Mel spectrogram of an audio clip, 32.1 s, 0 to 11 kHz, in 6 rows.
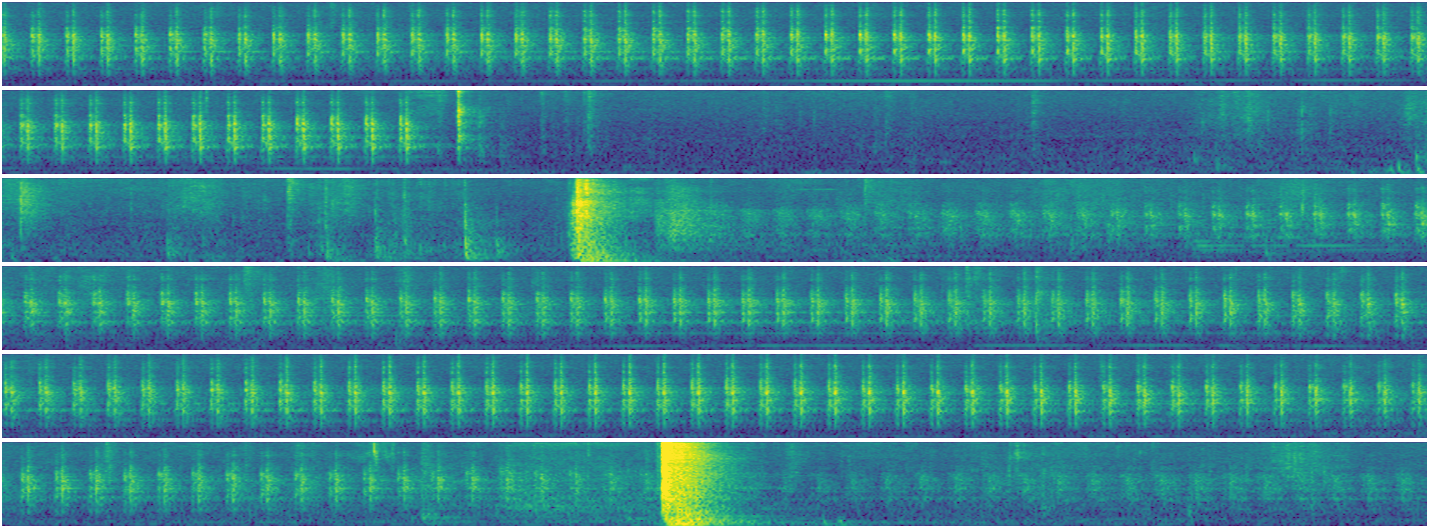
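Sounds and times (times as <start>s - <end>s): rapid even ticking: 0.0s - 7.2s, 13.4s - 32.0s
loud thud: 28.6s - 29.8s.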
